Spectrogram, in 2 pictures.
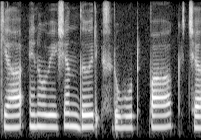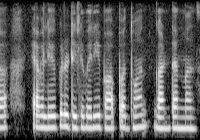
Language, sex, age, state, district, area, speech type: Kashmiri, female, 18-30, Jammu and Kashmir, Shopian, rural, read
